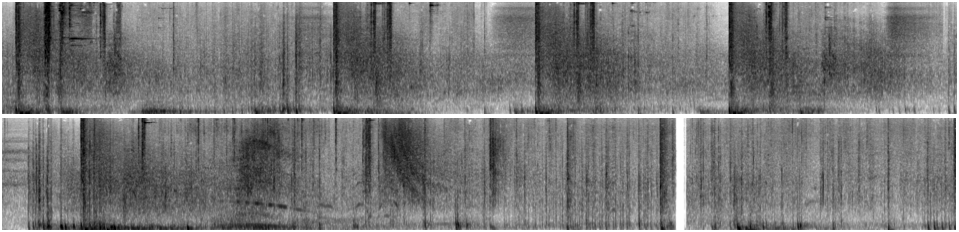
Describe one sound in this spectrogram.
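Distant explosions rumble.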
